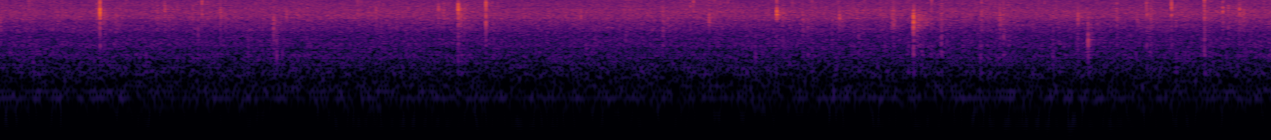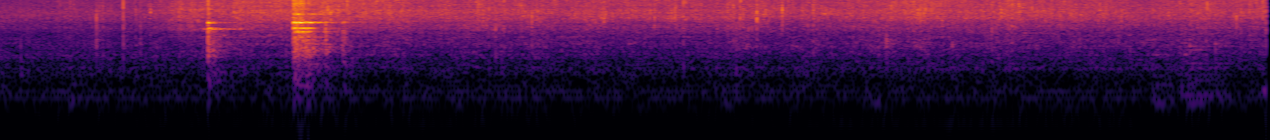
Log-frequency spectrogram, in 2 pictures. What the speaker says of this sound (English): So now I will add garlic ginger paste,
